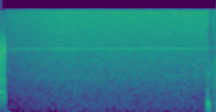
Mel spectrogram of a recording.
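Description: Steady static hiss on the cockpit headset audio feed, with a faint high whistle running through it, cutting in and out abruptly.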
